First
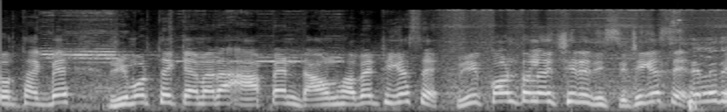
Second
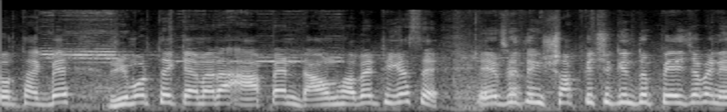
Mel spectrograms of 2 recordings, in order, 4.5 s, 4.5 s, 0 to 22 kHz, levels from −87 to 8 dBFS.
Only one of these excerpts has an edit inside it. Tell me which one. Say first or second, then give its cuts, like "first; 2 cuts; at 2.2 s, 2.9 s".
first; 1 cut; at 2.8 s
